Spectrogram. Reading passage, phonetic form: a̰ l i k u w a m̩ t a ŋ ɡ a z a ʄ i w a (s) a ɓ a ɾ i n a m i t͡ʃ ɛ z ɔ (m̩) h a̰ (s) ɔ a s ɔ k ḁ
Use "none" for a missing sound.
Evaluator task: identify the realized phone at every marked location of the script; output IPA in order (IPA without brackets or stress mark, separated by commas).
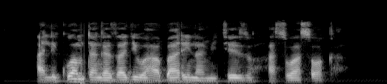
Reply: h, none, s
